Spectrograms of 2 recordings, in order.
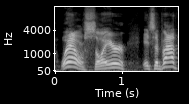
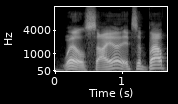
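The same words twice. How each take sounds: First: It is spoken in a Somerset accent. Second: It is spoken in an American accent. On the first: "I was thinking of giving him a Somerset accent" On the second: "Why am I giving this dude an American accent?"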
